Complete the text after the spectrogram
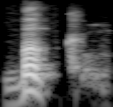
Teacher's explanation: the bilabial sound B when you pronounce book, okay, bilabial, you see, bilabial sound book, the picture, two lips, you see, book.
